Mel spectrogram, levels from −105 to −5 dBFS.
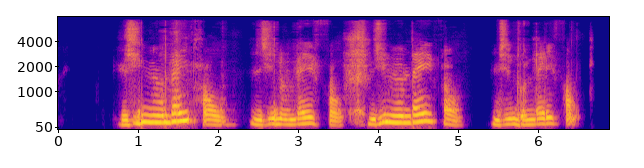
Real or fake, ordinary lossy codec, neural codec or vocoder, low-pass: fake; AAC, 32 kbps; codec, 24 kHz, 1 kbps, SNAC; 7.2 kHz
